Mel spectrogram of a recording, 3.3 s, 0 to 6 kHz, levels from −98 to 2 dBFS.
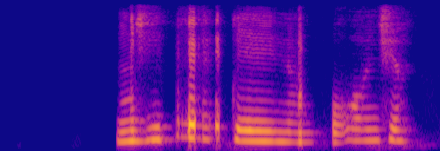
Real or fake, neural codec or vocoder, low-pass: fake; autoencoder, 48 kHz, 32 numbers a frame, DAC-VAE, trained on Japanese speech; 5.4 kHz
